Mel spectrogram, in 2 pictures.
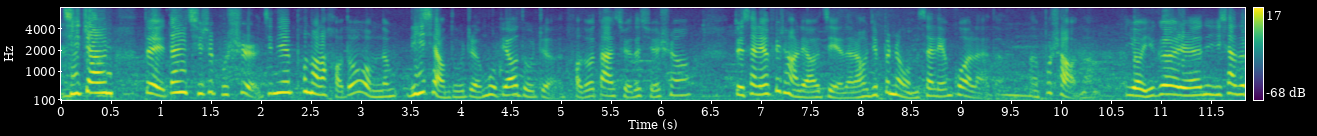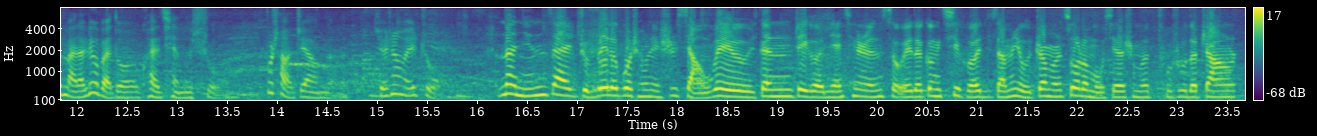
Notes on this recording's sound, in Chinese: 大雨里的图书市集。本期节目是活字电波与 2023 北京图书市集·秋季场共同发起的一期节目。以“串摊儿”的方式，在现场随机采访了多家出版品牌练摊儿的编辑，及路过的读者和听友。制作了这期现场感满格的节目，百分百记录了本届图书市集的现场氛围。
